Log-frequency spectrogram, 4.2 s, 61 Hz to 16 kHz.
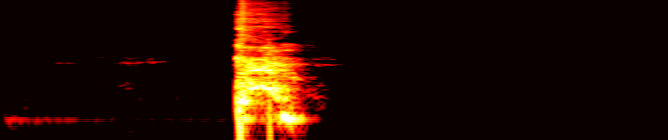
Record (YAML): cough_length: 4.2 s
cough_amplitude: 32768
cough_signal_mean_std_ratio: 0.26
survey_phase: beta (2021-08-13 to 2022-03-07)
age: 45-64
gender: Male
wearing_mask: 'No'
symptom_cough_any: true
symptom_fever_high_temperature: true
symptom_onset: 3 days
smoker_status: Ex-smoker
respiratory_condition_asthma: false
respiratory_condition_other: false
recruitment_source: Test and Trace
submission_delay: 1 day
covid_test_result: Positive
covid_test_method: RT-qPCR
covid_ct_value: 17.1
covid_ct_gene: ORF1ab gene
covid_ct_mean: 18.4
covid_viral_load: 910000 copies/ml
covid_viral_load_category: Low viral load (10K-1M copies/ml)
